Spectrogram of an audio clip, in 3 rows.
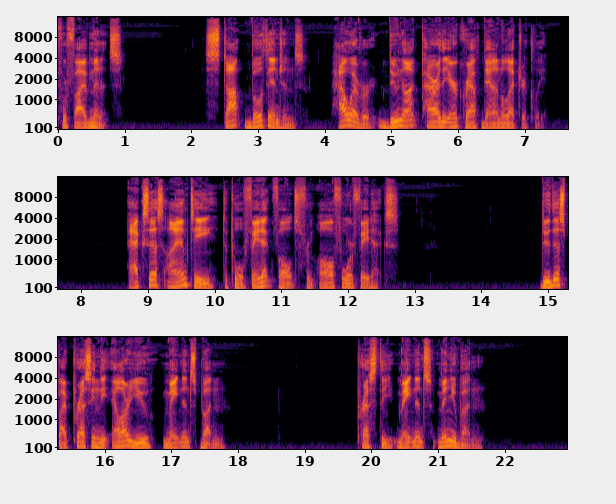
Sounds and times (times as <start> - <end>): Speech: 0.0 - 1.0, 2.2 - 7.4, 8.7 - 12.8, 14.9 - 17.9, 19.8 - 21.8.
